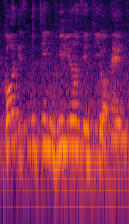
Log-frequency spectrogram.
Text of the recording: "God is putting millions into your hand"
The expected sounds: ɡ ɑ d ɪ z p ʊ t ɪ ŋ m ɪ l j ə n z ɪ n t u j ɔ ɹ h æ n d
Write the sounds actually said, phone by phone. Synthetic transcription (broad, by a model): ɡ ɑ d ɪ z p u t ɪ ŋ m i l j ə n s ɪ n t u j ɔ h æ n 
